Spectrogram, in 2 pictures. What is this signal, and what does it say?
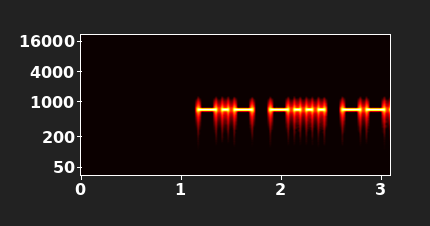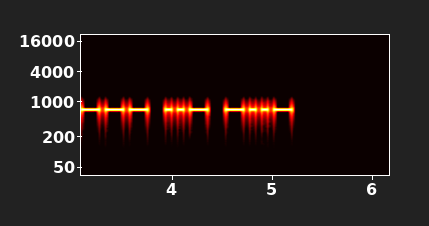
Morse code, heard as a keyed tone, about 20 wpm, 700 Hz. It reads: KB0UX
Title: USA Call Signs - 3x Character Spacing - 20wpm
